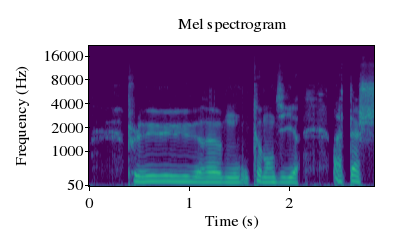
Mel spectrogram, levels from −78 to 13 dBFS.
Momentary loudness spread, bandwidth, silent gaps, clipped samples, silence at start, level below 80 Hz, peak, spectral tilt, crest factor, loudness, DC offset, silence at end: 8 LU; 13 kHz; none; under 0.1%; 0.25 s; -52 dBFS; -12 dBFS; -5.5 dB/octave; 14 dB; -27 LUFS; under 0.1%; 0 s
